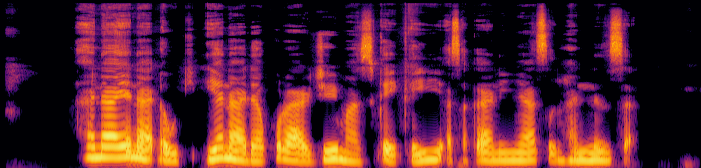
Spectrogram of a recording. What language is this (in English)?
Hausa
